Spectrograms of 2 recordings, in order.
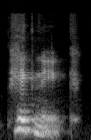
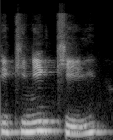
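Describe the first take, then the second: First: No extra vowels; the word ends on a consonant. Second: Extra vowels follow each consonant, ending in a vowel. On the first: The speaker calls it right. "we say picnic" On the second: The speaker calls it wrong. "We don't say pikiniki"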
